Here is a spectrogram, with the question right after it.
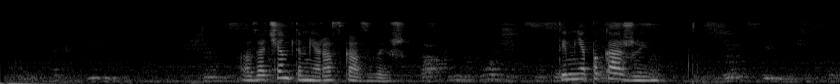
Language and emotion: Russian, neutral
